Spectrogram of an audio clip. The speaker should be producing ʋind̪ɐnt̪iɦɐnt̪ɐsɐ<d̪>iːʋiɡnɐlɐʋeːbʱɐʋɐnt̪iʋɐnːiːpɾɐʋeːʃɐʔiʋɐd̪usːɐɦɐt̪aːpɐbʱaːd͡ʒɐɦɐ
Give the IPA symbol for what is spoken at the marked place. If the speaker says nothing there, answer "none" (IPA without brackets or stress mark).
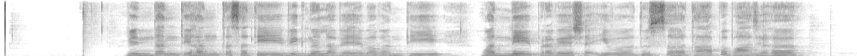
t̪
